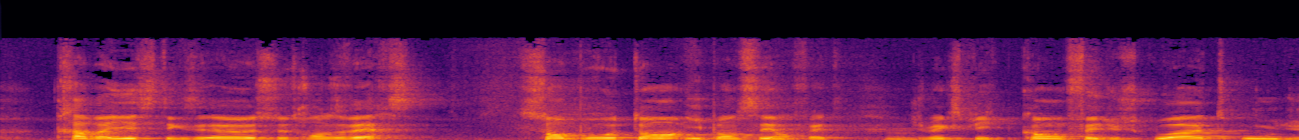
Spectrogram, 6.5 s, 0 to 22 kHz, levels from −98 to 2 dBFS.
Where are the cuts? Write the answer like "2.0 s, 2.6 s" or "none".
none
